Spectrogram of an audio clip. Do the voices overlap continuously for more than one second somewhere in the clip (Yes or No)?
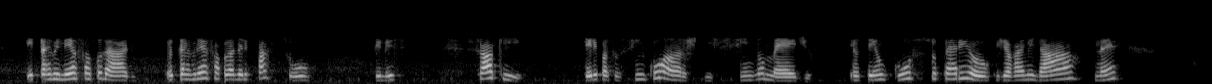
No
